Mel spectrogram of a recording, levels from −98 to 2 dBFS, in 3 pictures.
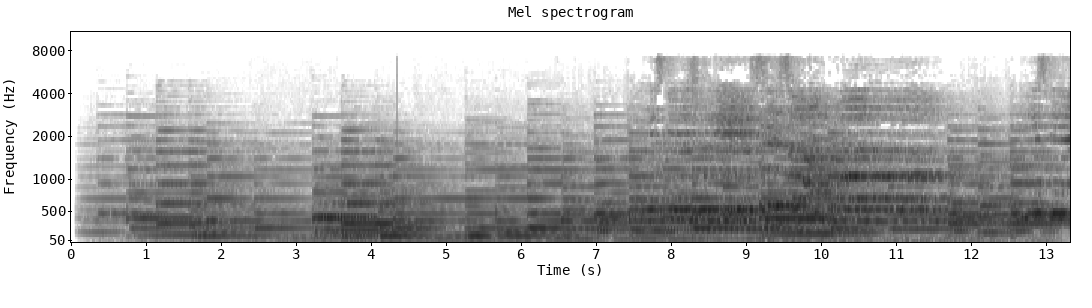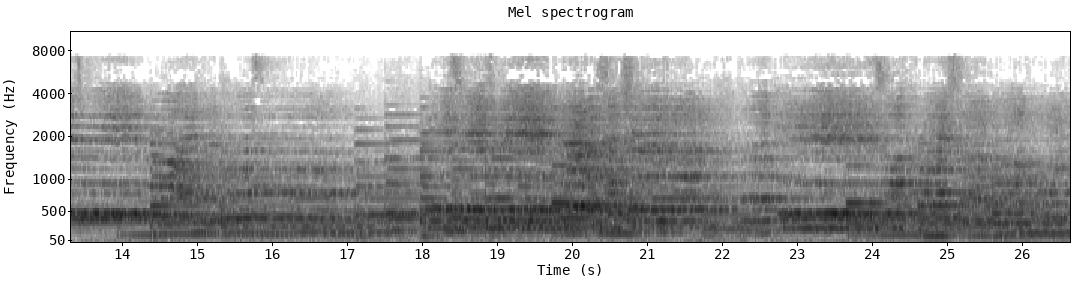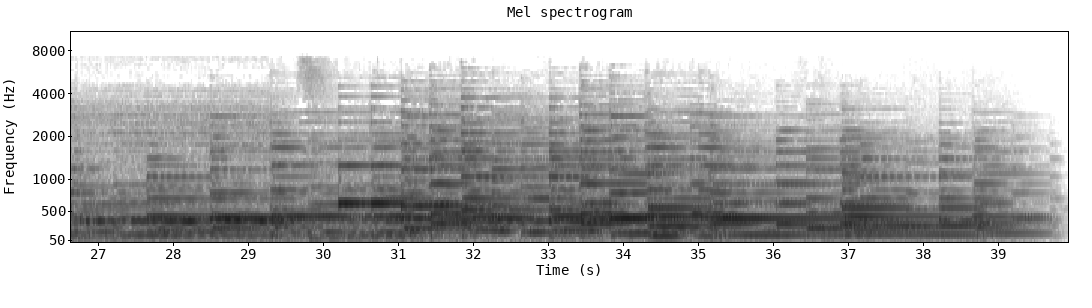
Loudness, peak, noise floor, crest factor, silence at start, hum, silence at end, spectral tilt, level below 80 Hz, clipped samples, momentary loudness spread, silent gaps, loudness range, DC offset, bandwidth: -19 LUFS; -2 dBFS; -39 dBFS; 16 dB; 0.3 s; none; 0.3 s; -8 dB/octave; -44 dBFS; under 0.1%; 9 LU; none; 6 LU; under 0.1%; 7.6 kHz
